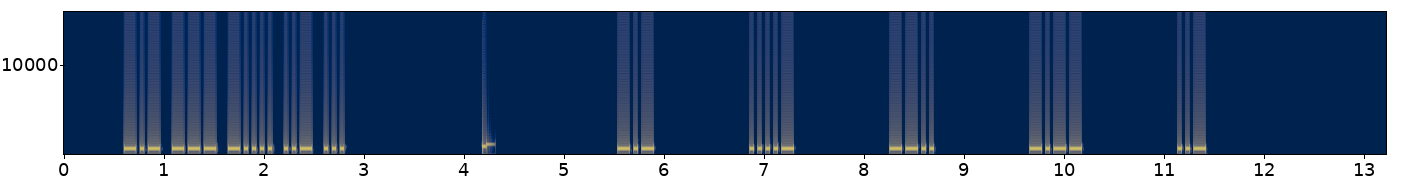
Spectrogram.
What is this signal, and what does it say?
Morse code, heard as a keyed tone, about 30 wpm, spaced as for 13 wpm, 700 Hz. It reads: KO6US K4ZYU
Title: USA Call Signs - 5 Characters - 8x Character Spacing - 30wpm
